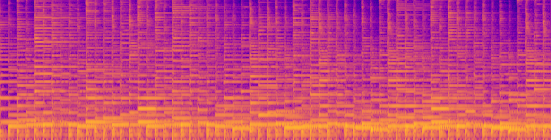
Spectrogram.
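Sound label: poly guitar minor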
